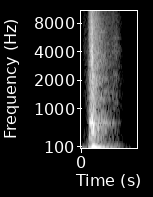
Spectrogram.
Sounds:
swoosh

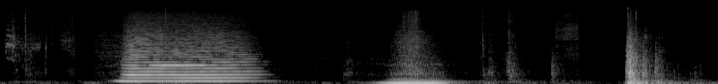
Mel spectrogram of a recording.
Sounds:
door
domestic sounds
slam

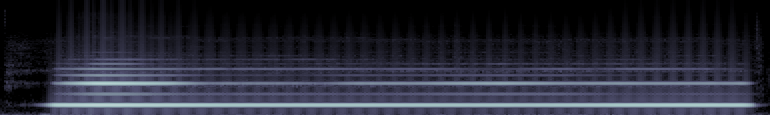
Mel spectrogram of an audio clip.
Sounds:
music
woodwind instrument
musical instrument

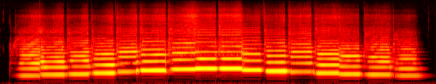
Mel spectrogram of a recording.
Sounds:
woodwind instrument
music
musical instrument

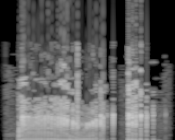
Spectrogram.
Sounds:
fart

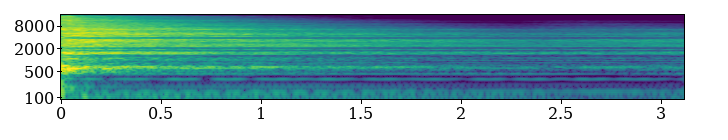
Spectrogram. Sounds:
percussion
musical instrument
hi-hat
cymbal
music

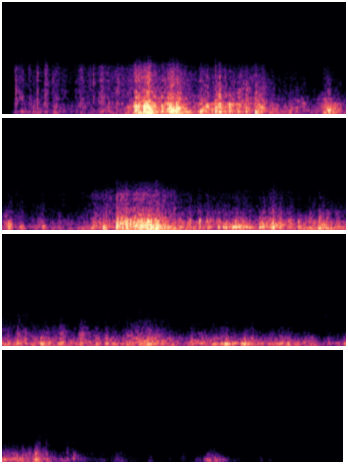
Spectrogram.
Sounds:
thunder
thunderstorm

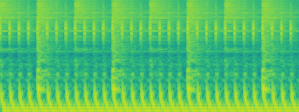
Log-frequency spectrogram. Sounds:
drum kit
music
percussion
musical instrument

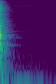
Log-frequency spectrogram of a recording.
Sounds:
hands
clapping

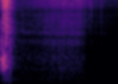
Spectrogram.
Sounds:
fire

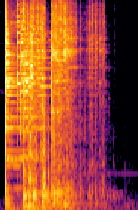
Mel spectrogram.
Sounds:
glass
shatter

